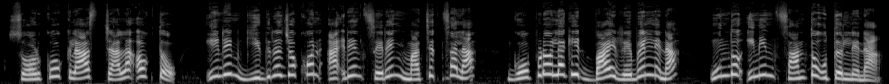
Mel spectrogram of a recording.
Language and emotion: Santali, angry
